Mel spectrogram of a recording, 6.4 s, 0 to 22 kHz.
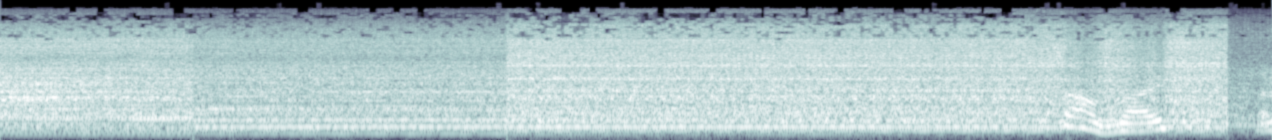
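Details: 2007 Toyota Sienna after water pump replacement, tensioner pulley bearing replacement and belt reinstall, at startup: steady even engine run with smooth belt-driven hum, no squeal or chirp; normal running.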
